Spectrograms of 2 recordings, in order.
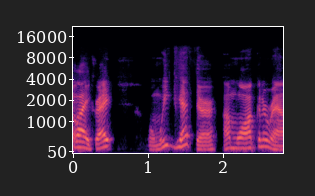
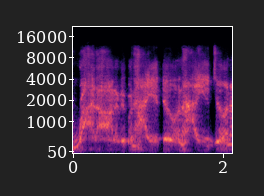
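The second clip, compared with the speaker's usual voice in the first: hype host shout. Pretend. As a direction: fire up the crowd like a live host. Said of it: "I'm just doing my Rick Nyer live rage side".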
